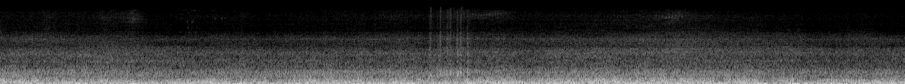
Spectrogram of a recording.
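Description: Steady, loud wind roar buffets the microphone on a motorbike riding through city streets, with a constant low rumble and no gaps.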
